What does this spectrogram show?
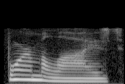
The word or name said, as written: formalize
